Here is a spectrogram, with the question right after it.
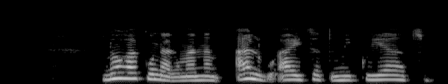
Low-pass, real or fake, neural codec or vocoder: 5.4 kHz; real; none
